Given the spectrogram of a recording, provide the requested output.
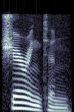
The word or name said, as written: Sherrington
